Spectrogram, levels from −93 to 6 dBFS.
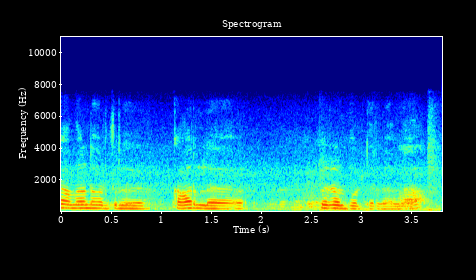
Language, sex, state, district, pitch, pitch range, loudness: Tamil, male, Tamil Nadu, Namakkal, 190 Hz, 175-205 Hz, -17 LUFS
